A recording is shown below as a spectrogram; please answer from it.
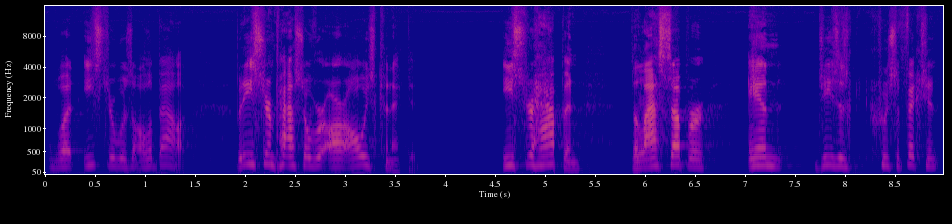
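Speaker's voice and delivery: normal talking voice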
